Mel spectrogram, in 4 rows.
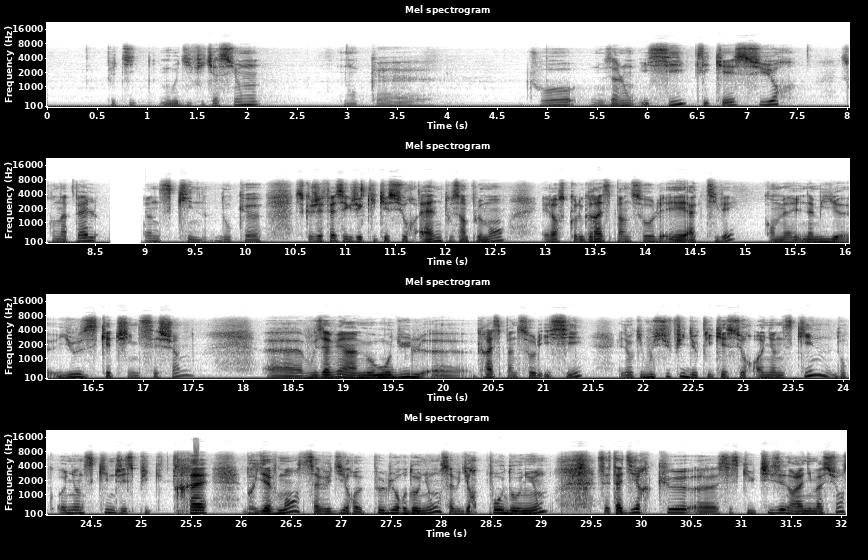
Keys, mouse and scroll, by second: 0.3-4.1 middle drag, 4.8-7.2 middle drag, 8.0-9.8 drag, 11.0 n, 11.5 n, 11.5 ,, 12.5-14.3 middle drag, 18.9-20.9 middle drag.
